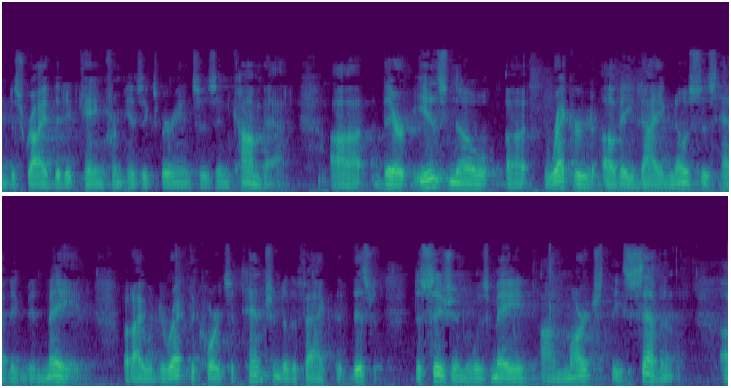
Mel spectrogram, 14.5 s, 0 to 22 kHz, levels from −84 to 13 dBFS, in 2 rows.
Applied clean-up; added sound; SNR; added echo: none; none; none; none.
